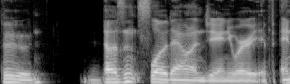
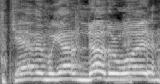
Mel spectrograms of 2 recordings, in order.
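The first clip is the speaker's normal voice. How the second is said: high, loud mimicked yell; calling out; 14 semitones higher, 7 dB louder than usual. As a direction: holler to a coworker like a fed-up employee. Imitates employee calling out to coworker.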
